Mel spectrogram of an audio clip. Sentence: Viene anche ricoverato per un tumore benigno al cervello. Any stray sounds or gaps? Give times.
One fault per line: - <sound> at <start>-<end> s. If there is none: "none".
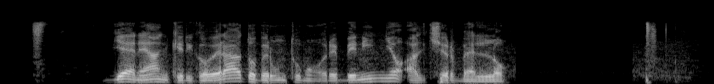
none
